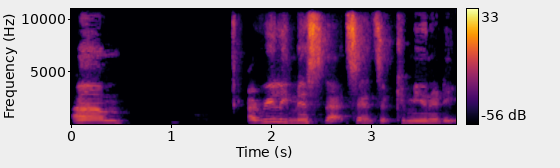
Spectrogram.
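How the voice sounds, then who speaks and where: Speaking with a Western Canadian accent, a woman shows ordinary pitch variation. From Canada, northeastern British Columbia. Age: 60s. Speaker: network marketing team leader. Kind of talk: interview. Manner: halting.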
